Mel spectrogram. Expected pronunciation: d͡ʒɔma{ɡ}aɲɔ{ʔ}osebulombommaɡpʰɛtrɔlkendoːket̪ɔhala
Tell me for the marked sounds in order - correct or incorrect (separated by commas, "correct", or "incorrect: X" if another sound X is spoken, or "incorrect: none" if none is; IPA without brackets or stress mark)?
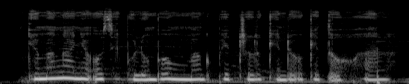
incorrect: ŋ, correct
